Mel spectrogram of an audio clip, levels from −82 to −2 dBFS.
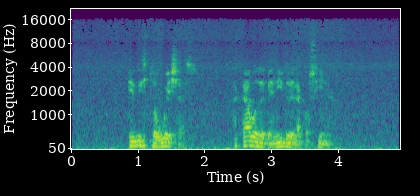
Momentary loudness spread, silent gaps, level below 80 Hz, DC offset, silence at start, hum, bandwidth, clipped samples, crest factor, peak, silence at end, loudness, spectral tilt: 22 LU; none; -34 dBFS; under 0.1%; 0.05 s; none; 17 kHz; under 0.1%; 14 dB; 0 dBFS; 0 s; -14 LUFS; -6 dB/octave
